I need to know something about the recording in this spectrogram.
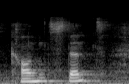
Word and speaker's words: constant: Then we have constant with a K sound at the start, not a S, it's a constant.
